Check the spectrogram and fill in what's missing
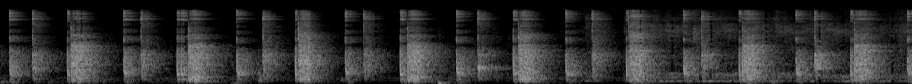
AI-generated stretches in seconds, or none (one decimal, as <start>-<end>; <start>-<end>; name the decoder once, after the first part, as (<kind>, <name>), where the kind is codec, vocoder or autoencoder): none

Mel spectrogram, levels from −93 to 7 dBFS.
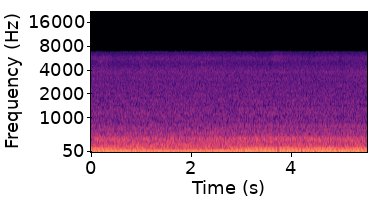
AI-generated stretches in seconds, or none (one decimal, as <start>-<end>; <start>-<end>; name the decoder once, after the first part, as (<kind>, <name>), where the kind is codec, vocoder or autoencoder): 1.2-1.7 (vocoder, BigVGAN v2); 2.6-5.5

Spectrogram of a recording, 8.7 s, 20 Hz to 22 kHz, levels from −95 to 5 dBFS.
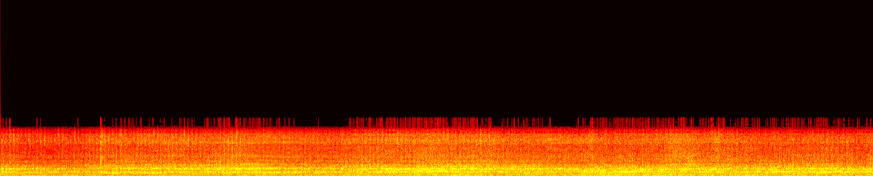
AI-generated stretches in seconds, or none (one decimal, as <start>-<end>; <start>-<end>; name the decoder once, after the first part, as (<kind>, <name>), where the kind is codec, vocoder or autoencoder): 2.5-3.0 (vocoder, Vocos)

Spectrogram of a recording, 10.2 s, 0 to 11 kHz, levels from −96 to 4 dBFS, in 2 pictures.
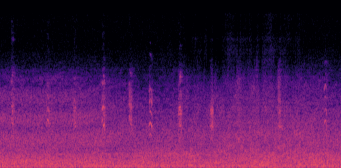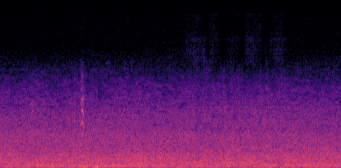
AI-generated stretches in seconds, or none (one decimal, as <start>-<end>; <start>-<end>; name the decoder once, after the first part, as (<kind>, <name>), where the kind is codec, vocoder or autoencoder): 2.8-4.5 (codec, HILCodec); 7.9-9.4

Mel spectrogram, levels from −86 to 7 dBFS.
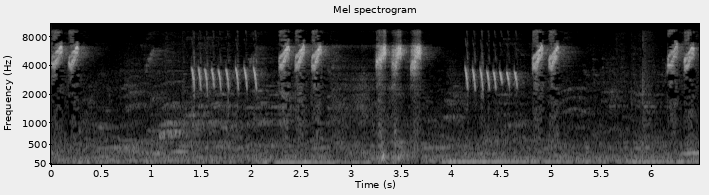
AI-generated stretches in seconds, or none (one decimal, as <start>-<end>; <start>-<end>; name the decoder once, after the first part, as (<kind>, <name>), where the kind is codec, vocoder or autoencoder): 2.8-3.7 (codec, SNAC)

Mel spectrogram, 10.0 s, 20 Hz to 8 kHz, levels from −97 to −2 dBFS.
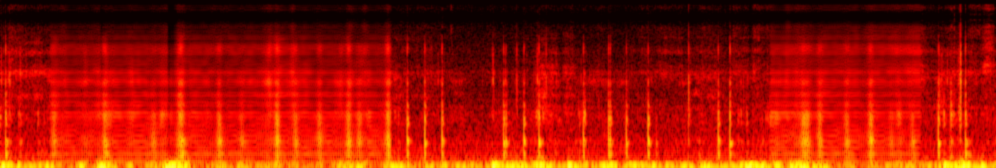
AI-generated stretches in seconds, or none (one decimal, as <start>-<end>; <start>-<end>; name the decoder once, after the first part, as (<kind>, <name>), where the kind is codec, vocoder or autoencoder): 0.5-3.9 (vocoder, Vocos); 7.7-9.2

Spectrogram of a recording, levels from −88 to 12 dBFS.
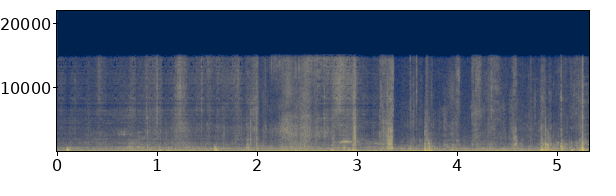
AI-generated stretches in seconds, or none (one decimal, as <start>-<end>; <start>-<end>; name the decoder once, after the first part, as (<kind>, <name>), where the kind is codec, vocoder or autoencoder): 0.0-2.0 (codec, SNAC); 2.6-3.2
